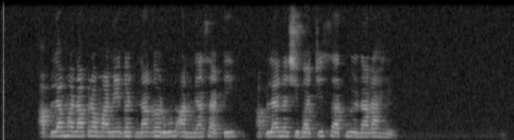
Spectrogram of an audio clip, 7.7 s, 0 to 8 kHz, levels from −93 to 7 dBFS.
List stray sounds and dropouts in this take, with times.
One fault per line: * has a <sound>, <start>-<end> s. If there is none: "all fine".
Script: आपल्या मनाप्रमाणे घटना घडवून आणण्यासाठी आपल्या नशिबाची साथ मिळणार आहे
all fine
